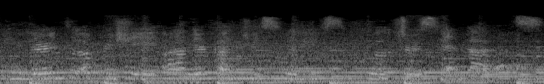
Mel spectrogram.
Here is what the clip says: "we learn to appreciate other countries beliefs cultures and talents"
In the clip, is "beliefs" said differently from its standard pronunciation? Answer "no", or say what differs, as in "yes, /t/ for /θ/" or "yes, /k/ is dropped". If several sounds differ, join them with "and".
yes, /f/ is dropped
